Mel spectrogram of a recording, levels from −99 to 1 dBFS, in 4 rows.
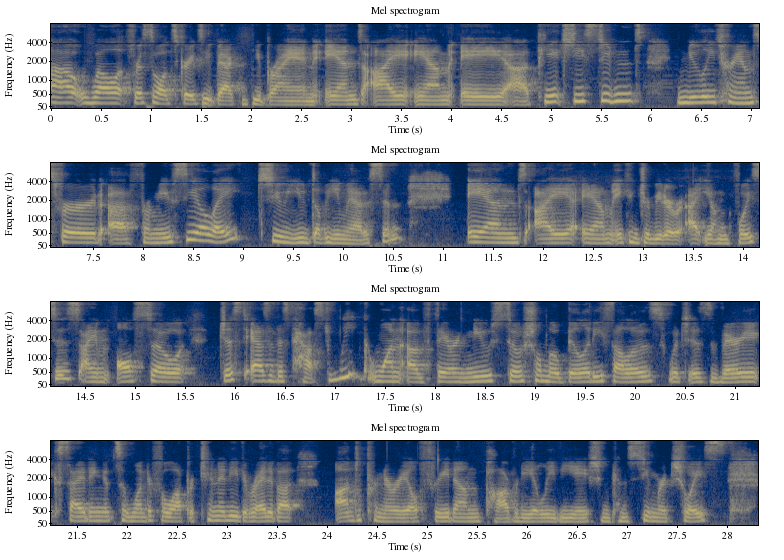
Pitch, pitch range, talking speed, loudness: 160 Hz, 145-180 Hz, 145 wpm, -25 LUFS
